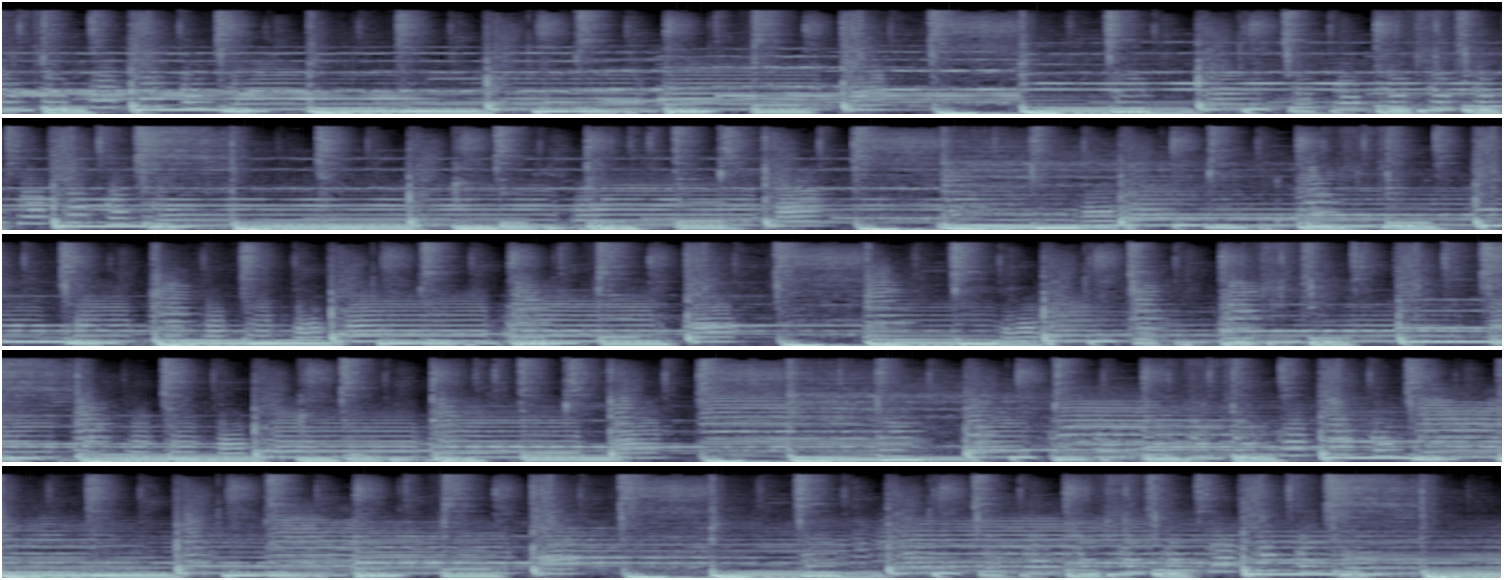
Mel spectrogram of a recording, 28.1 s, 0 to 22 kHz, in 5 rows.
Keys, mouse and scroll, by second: 2.6-3.2 scroll up 5, 3.2-3.8 shift+middle drag, 3.8-5.6 scroll up 2, 5.6-6.7 scroll up 1, 6.7 click, 7.1-10.2 drag, 12.0 a, 12.2 a, 15.2-16.1 shift+middle drag, 16.1 click, 18.8 ctrl+t, 19.2-20.9 scroll down 18, 21.4 drag, 22.7-23.1 scroll up 5, 23.5-25.6 drag, 25.9-26.8 scroll up 7, 26.8 click.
